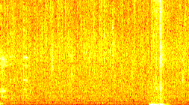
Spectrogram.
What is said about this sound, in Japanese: あれ雨かあ結構雨足が強いな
